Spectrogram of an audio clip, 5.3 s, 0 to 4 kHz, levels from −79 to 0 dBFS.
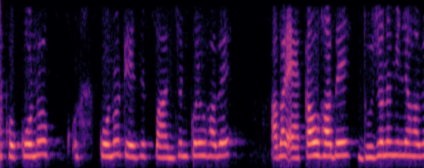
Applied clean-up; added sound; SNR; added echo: none; none; none; none.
